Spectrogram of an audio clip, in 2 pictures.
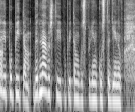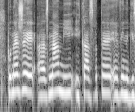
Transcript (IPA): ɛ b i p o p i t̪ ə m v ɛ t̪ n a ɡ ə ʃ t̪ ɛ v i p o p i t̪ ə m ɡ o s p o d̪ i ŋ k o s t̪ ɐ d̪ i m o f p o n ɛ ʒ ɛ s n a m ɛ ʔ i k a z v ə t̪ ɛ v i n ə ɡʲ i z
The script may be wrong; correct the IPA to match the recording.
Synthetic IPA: ɛ v i p o p i t̪ ə m v ɛ d̪ n a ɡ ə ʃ t̪ ɛ v i p o p i t̪ ə m ɡ o s p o d̪ i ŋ k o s t̪ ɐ d̪ i n o f p o n ɛ ʒ ɛ z n a m i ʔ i k a z v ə t̪ ɛ v i n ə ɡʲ i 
